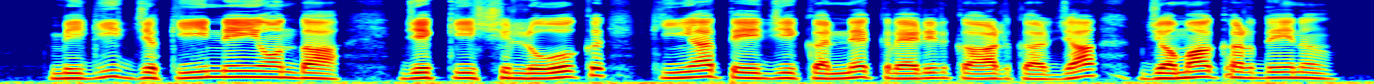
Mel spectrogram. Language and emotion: Dogri, surprised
